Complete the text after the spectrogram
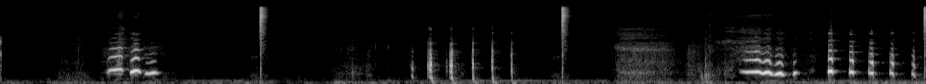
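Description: A baby babbles softly.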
